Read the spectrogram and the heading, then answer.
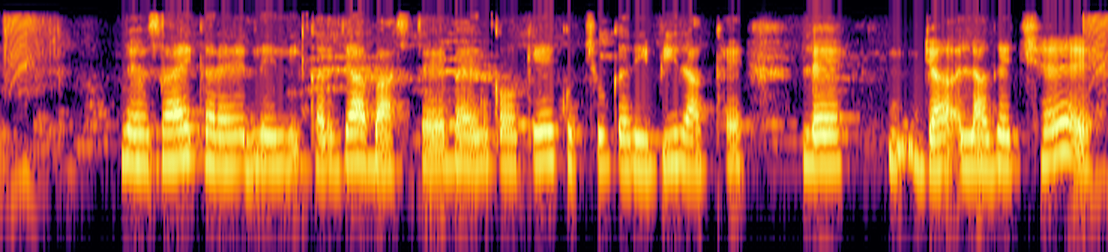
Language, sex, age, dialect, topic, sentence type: Maithili, female, 36-40, Angika, banking, statement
